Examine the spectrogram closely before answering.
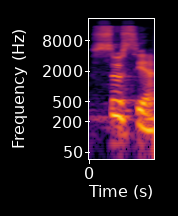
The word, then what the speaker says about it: sucia: C is like an S. Sucia. Accent on the sucia.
